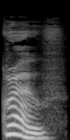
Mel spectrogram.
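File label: "grove", British English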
